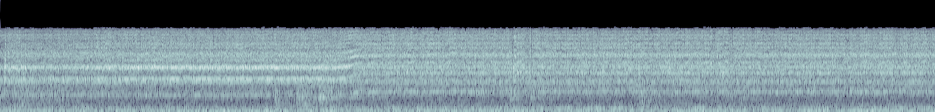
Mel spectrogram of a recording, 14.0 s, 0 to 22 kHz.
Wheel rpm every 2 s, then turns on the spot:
160, 160, 170, 200, 200, 200, 200.
none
